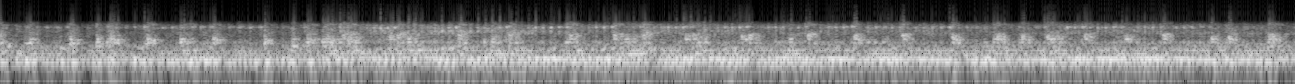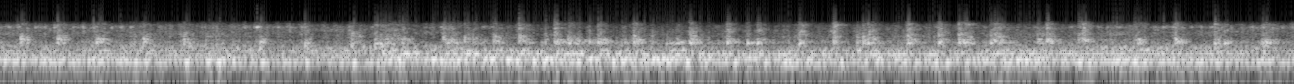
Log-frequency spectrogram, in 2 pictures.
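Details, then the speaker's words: Engine idling, ignition timing varied between runs: steady idle with a fast, light metallic ticking or rustle low in the engine that quickens with revs and fades at higher rpm; starts fairly well when cold; source of knock still unknown. "и короче как-то так что за зону моторе внизу вам какой-то такой шелест обороты больше шелест чаще"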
